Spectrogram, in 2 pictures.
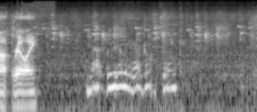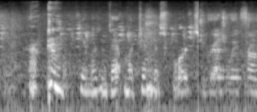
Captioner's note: clears throat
